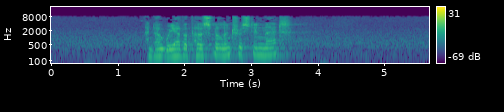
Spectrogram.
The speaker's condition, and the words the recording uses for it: No condition.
